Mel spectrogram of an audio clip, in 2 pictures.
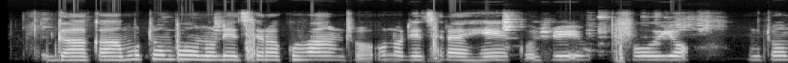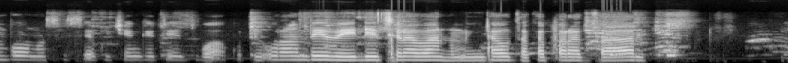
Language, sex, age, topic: Ndau, female, 25-35, health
